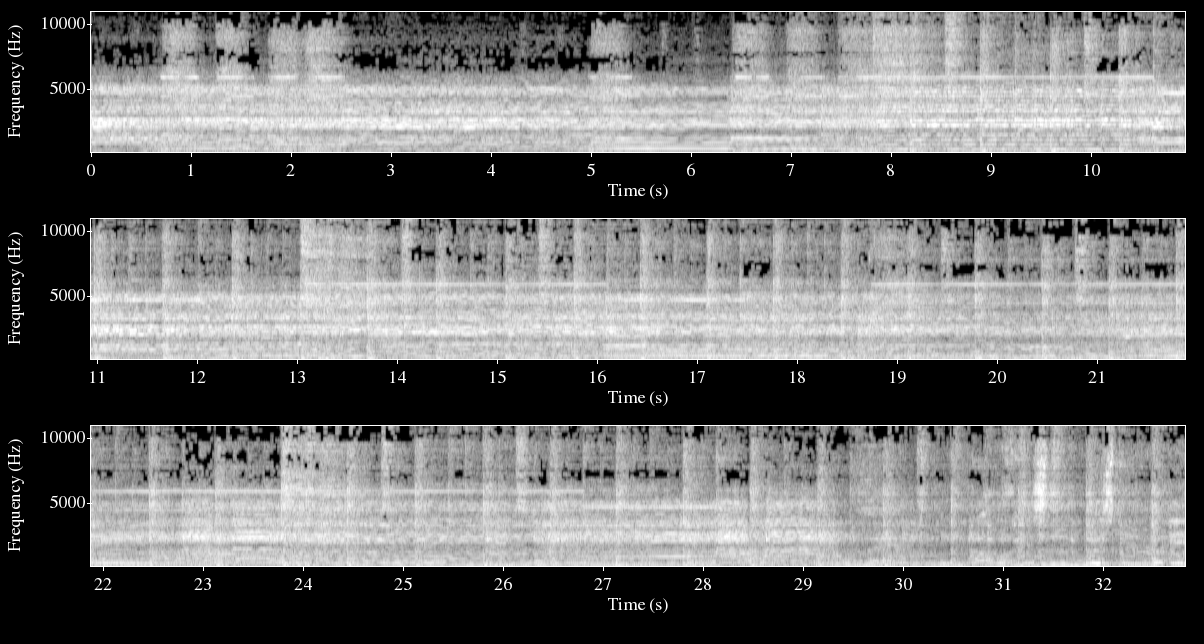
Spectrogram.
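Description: Live rock band playing: electric guitars over drums. The band fills out with heavier low end about six seconds in.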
